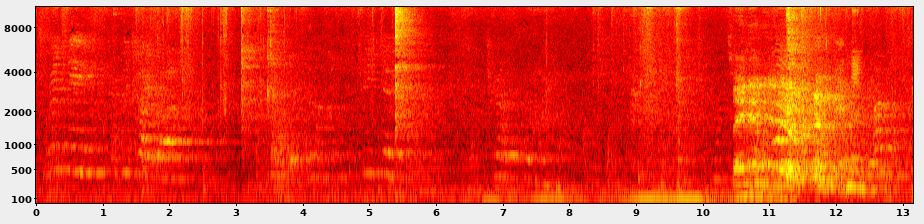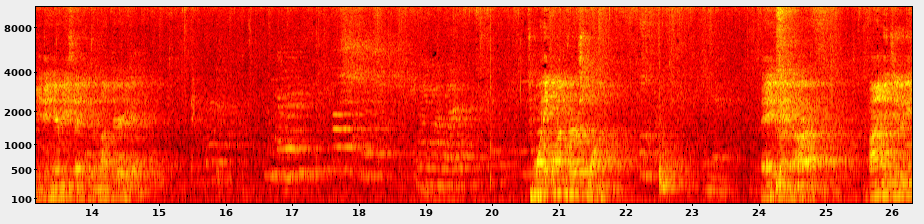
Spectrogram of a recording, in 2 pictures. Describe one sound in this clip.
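An elderly man speaks steadily into a microphone, heard through a loudspeaker in an echoing room.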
